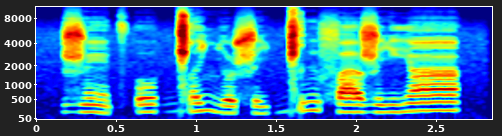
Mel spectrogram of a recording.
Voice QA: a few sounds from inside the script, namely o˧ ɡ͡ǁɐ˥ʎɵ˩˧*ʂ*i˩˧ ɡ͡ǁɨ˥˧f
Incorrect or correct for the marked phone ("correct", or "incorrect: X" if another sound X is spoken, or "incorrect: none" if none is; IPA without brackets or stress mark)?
correct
